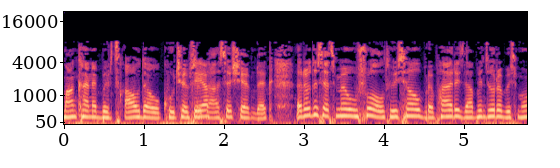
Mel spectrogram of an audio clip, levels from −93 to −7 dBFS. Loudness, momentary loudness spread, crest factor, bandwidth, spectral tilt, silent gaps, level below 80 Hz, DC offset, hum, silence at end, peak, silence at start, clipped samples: -18 LUFS; 3 LU; 10 dB; 8.8 kHz; -5 dB/octave; none; -34 dBFS; under 0.1%; none; 0 s; -6 dBFS; 0 s; under 0.1%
